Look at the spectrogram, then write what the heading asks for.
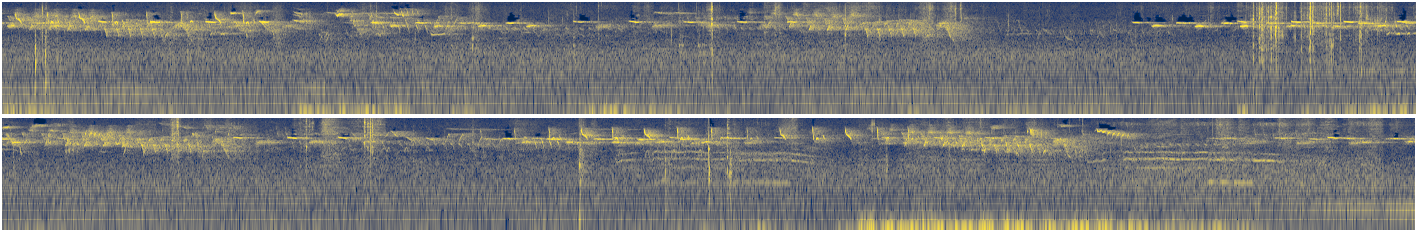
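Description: Small songbirds chirping in quick repeated runs, over a steady low outdoor rumble that swells louder for a few seconds near the end. A few sharp knocks of a knife against a wooden cutting board as raw poultry is cut up.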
